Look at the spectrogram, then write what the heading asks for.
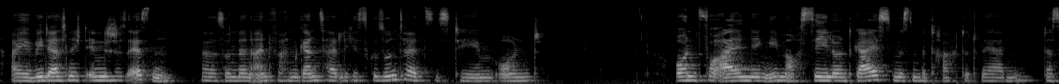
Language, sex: German, female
